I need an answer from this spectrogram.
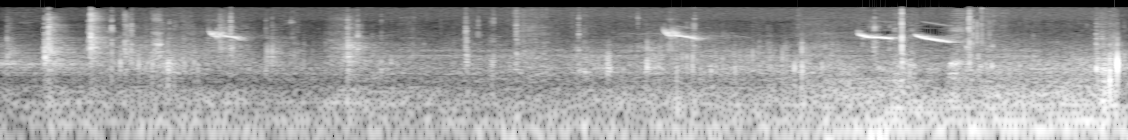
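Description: A bird calling with short, high chirps that fall in pitch, four in all, the last two close together. Faint clicks of footsteps run underneath.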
